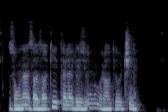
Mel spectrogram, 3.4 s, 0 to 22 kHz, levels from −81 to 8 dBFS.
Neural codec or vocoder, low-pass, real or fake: none; 9.9 kHz; real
